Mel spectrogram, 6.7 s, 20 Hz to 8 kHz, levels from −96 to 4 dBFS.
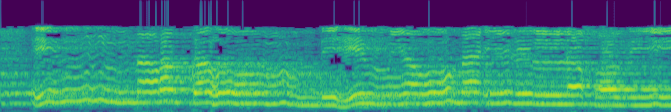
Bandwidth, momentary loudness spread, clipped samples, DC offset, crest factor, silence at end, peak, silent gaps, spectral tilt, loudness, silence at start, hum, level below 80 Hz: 4 kHz; 5 LU; under 0.1%; under 0.1%; 10 dB; 0 s; 0 dBFS; none; -7.5 dB/octave; -11 LUFS; 0 s; none; -52 dBFS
